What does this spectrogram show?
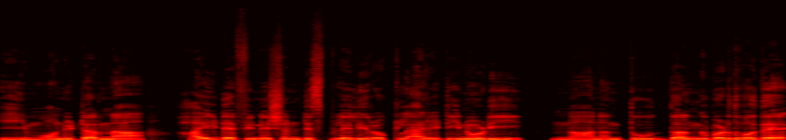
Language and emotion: Kannada, surprised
